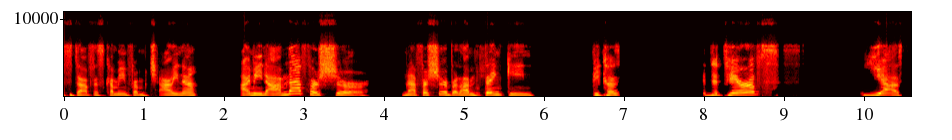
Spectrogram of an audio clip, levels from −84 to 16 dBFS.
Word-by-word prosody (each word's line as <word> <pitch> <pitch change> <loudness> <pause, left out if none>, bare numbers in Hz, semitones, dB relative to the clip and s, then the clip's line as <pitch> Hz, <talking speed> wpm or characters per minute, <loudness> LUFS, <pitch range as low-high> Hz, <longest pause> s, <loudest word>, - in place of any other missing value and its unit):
stuff 150 +4 -2
is 140 -4 -6
coming 175 -1 -3
from 155 +2 -6
China. 185 +8 0 0.6
I - - +3
mean, 185 -2 +1
I'm 185 - +2
not 385 +1 +3
for 275 -8 +1
sure. 180 - +1 0.4
Not 185 +4 -1
for 270 +1 +1
sure, 305 +4 +2
but - - -2
I'm 170 0 +1
thinking 190 - -2 0.7
because 205 +3 0 1.1
the 190 +3 -1
tariffs. 265 - +3 1.0
Yes. 185 +3 0
190 Hz, 120 wpm, -24 LUFS, 170-245 Hz, 1.1 s, I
